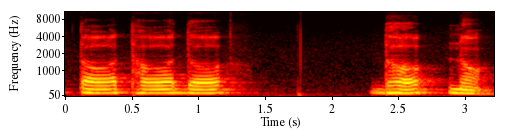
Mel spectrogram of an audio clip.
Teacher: हमारा जो जीभ है ना वो दांत पर लगेगी ही लगेगी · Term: दंत वर्ग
